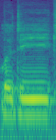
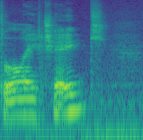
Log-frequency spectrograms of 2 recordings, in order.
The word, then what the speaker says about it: Ledaig: And Ledaig, so we've probably done this in a video before, but it's not Ledaig, it's Ledaig. So it means safe haven or safe harbour in the way of pronouncing that word in Gaelic in Malt.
